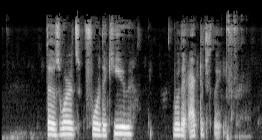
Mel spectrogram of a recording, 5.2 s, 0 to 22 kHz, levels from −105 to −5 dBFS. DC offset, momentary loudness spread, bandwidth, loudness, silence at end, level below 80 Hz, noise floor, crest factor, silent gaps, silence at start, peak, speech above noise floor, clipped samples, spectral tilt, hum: under 0.1%; 16 LU; 14.5 kHz; -17 LUFS; 0.55 s; -48 dBFS; -55 dBFS; 16 dB; none; 0.95 s; -2 dBFS; 38 dB; under 0.1%; -5.5 dB/octave; none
